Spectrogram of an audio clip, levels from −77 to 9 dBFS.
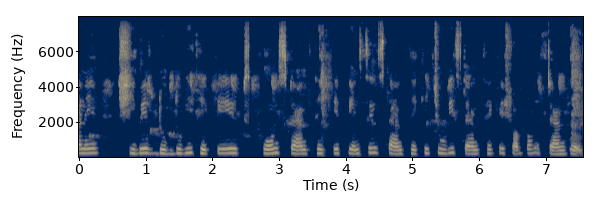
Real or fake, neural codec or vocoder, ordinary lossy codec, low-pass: real; none; none; none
